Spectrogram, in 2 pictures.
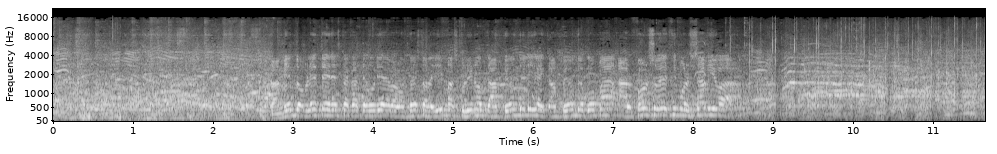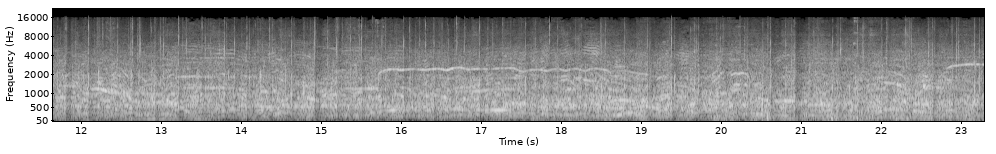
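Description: A crowd of children and adults chatters and cheers outdoors.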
